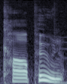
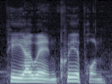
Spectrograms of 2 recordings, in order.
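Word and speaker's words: Quirpon: we are on an island called or it's pronounced carpoon Island it's spelled q-u-i-r-p-o-n queerpon but it's spelled carpoon it's an uninhabited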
